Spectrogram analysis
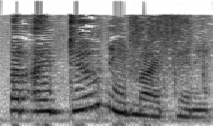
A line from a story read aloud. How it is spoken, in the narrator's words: cried the boy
